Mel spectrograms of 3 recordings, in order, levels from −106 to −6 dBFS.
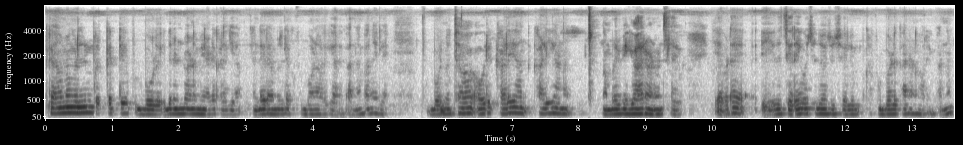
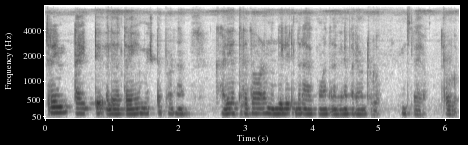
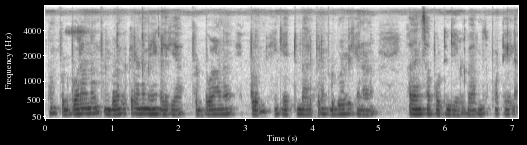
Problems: low volume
